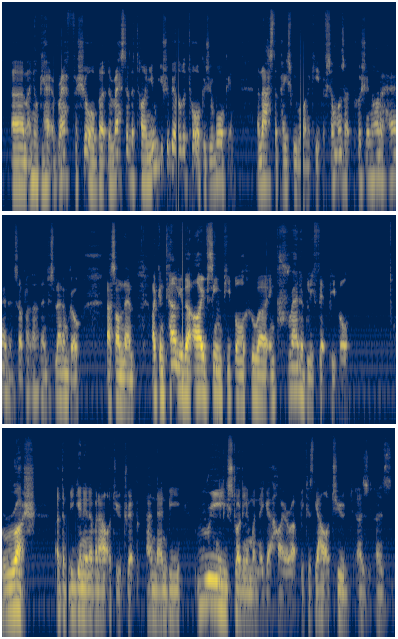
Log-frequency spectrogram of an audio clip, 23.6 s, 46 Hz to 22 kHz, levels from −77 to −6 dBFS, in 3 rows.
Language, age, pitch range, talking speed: English, 30-49, 100-130 Hz, 220 wpm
